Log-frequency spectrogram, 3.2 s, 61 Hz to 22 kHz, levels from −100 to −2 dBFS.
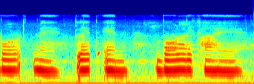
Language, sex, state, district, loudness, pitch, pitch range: Hindi, female, Arunachal Pradesh, Papum Pare, -16 LUFS, 160 Hz, 155-165 Hz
